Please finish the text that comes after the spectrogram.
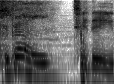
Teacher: the accent falls on the second syllable.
